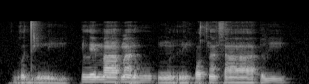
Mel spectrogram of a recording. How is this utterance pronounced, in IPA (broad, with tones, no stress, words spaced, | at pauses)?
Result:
ɡʷe˨ diː˨niː˨ | le˦maː˦ɓã˦ɾuː˦ | ŋũ˨rĩ˨pɔ˦t͡sã˦ saː˦ | βi˦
